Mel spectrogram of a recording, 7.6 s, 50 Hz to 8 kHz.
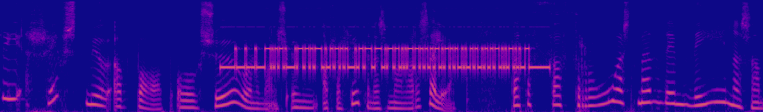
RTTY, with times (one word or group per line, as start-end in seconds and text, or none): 3.0-3.1 E
3.2-3.4 TU
3.5-4.2 VATTENE
4.3-4.5 IN
4.6-5.4 CUCINA.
